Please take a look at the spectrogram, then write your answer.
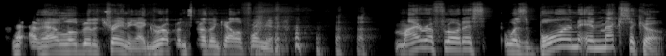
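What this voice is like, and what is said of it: Usual voice. Nothing is said of it.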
